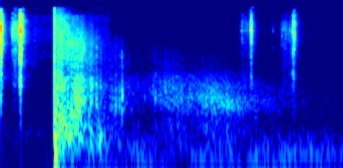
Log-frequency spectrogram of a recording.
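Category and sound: sound effect, gunshot-like bangs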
